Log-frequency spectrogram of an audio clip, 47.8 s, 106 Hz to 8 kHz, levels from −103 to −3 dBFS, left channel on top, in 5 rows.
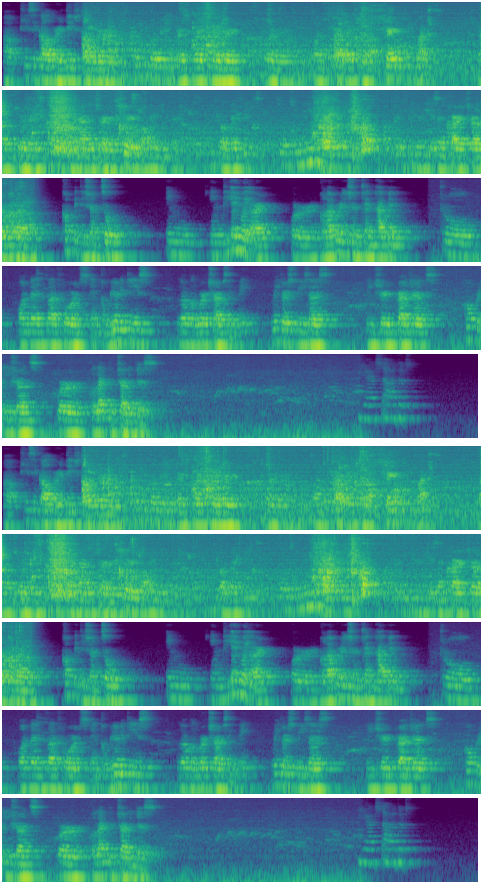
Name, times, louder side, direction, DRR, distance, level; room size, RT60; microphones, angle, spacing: voice 1, 0.0-2.2 2.6-4.7 5.2-5.8 6.2-8.7 9.5-13.2 13.7-14.7 15.0-16.6 17.2-19.8 20.4-21.5 22.4-22.8 23.3-24.4 24.9-27.1 27.9-28.5 29.0-31.6 32.2-33.6 34.1-35.2 36.0-37.4 38.0-39.0 39.4-41.3, left 2 dB, 35° left, -6 dB, 0.7 m, -27 dB
sound 1, 1.6-19.7, right 3 dB, 75° right, 0.6 m, -28 dB
sound 2, 2.7-4.0 4.4-4.6 5.2-5.5 5.8-6.7 7.2-7.9 8.5-8.7 9.3-9.5, equal, 65° left, 1.3 m, -41 dB
sound 3, 27.7-45.5, equal, 80° left, 0.7 m, -41 dB
voice 2, 45.4-46.4, right 3 dB, 25° right, -5 dB, 0.4 m, -42 dB
2.9 x 2.2 x 4.0 m, 1.1 s
head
